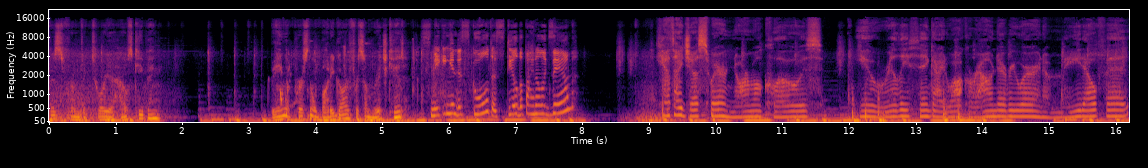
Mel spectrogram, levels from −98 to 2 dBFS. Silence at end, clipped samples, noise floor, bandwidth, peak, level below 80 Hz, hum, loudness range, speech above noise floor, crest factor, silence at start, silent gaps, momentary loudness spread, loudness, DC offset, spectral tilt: 0 s; under 0.1%; -58 dBFS; 17 kHz; -14 dBFS; -36 dBFS; none; 3 LU; 29 dB; 16 dB; 0 s; none; 10 LU; -31 LUFS; under 0.1%; -5.5 dB/octave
